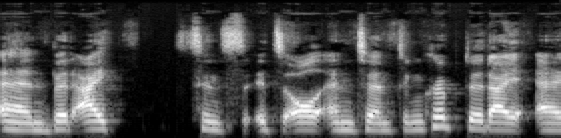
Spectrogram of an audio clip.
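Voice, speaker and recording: A woman speaks with a Norwegian accent at a fairly low pitch. The sound is dry and close, with no echo. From Norway. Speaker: software developer and indie app maker. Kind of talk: podcast interview.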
